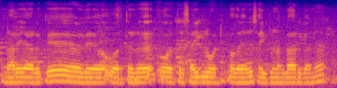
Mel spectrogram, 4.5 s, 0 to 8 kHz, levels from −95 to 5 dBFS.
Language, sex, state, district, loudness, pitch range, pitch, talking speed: Tamil, male, Tamil Nadu, Namakkal, -12 LUFS, 130-140 Hz, 130 Hz, 135 wpm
